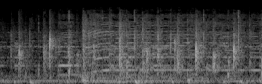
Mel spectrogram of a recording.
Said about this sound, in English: All right, we can applaud.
